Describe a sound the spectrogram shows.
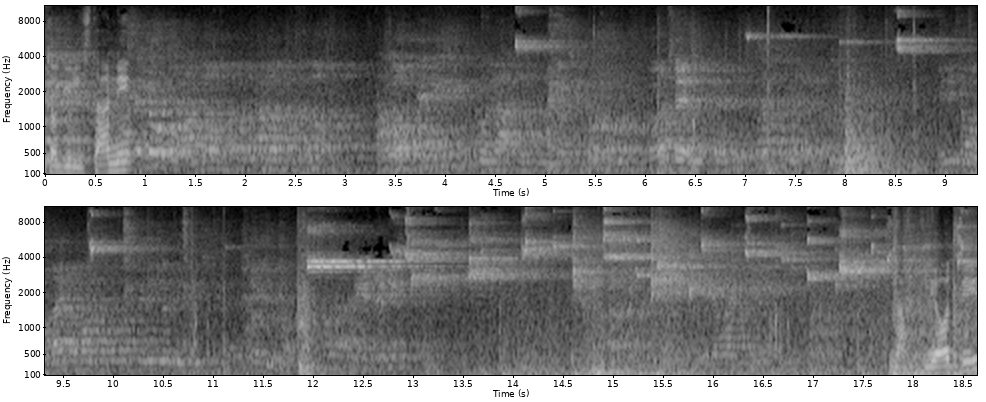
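Men call out and talk to each other across an echoing hall.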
